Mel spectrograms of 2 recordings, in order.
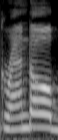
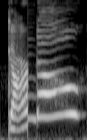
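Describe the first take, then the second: First: The name starts with the sound 'gra'. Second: The name starts with the sound 'gar'. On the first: The speaker calls it wrong. "I've been pronouncing this show's name wrong" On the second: The speaker calls it right. "I think it's actually Garndal"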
